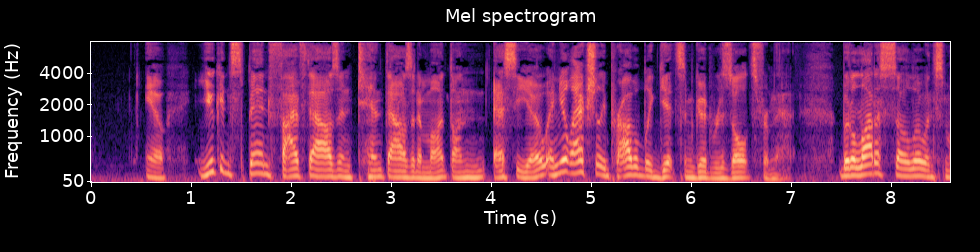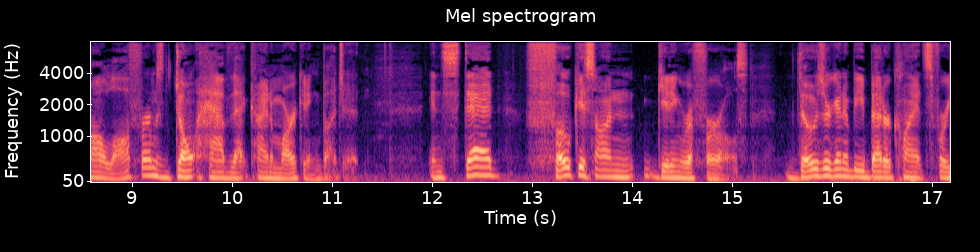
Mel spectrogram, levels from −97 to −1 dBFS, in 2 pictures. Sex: male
